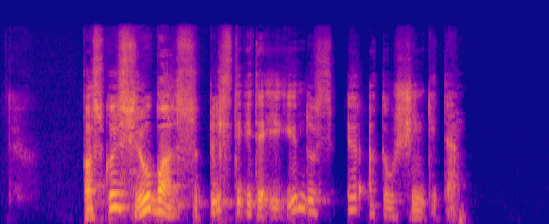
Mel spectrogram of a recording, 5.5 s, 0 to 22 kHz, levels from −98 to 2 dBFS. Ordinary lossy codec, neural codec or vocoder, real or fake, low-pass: AAC, 48 kbps; codec, 44.1 kHz, 3.4 kbps, Pupu-Codec; fake; 14.4 kHz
